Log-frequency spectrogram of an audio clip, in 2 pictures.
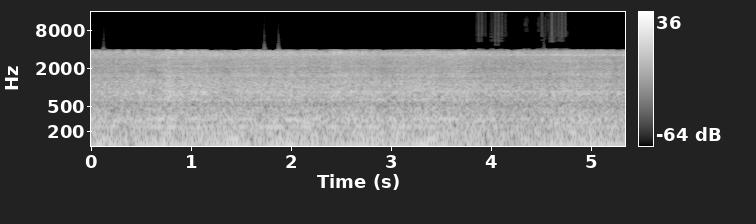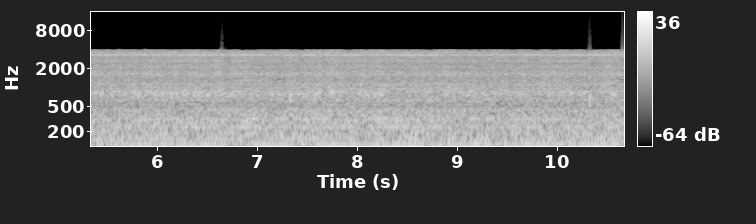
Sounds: Vehicle

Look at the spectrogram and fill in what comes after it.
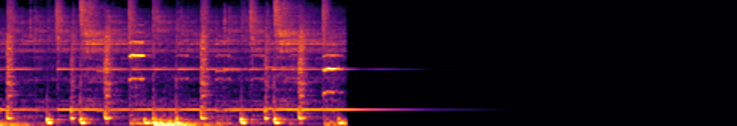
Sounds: Music, Glockenspiel

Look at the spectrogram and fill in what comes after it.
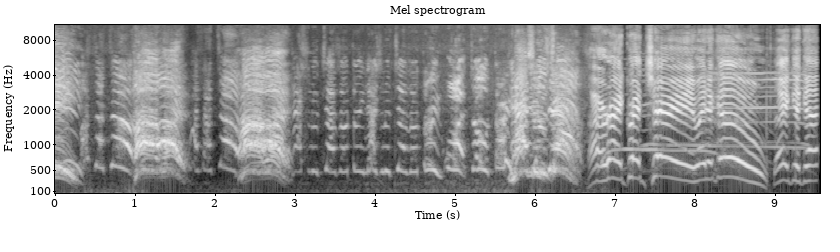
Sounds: Speech

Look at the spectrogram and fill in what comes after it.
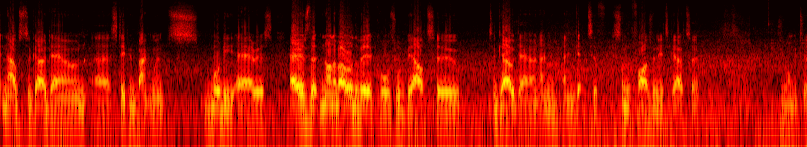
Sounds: Speech

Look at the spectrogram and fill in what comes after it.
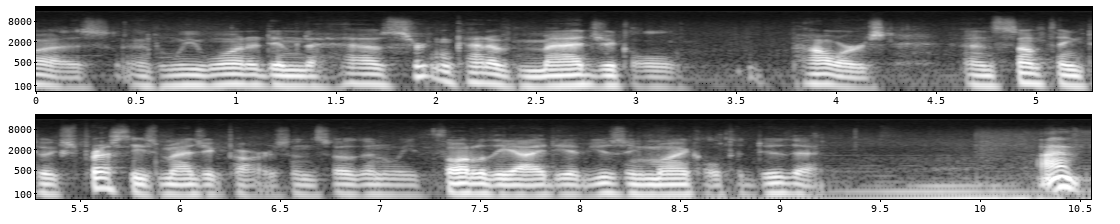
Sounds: Speech

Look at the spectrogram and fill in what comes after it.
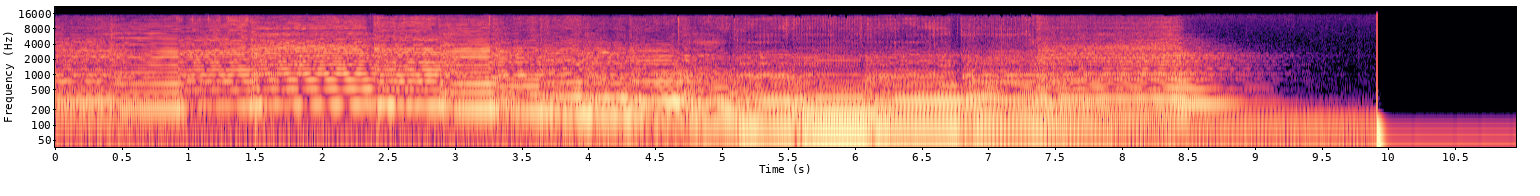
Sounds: Cello, playing cello, Music

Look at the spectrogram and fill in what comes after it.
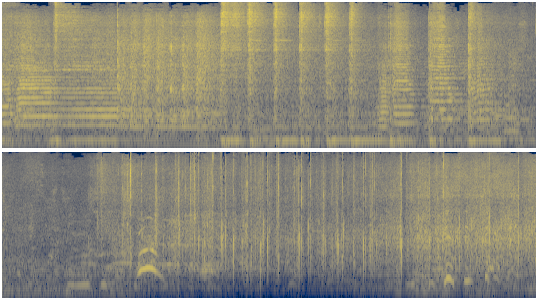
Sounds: Music, Speech

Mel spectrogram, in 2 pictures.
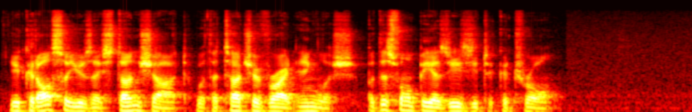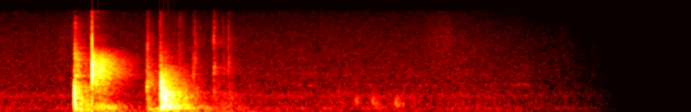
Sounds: striking pool

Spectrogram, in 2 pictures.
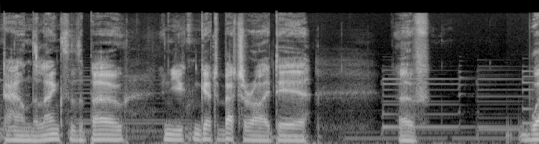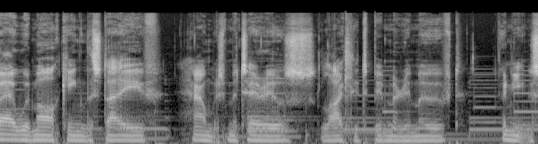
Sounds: Speech, Music

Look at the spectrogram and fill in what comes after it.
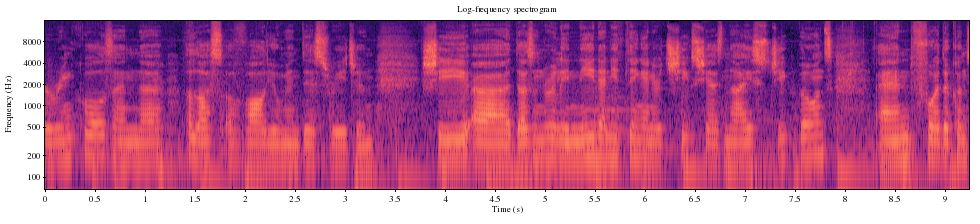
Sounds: Speech, Music

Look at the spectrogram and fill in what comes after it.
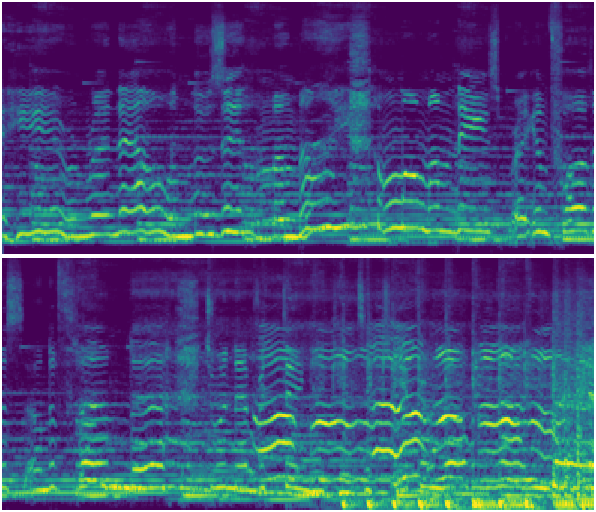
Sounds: Music

